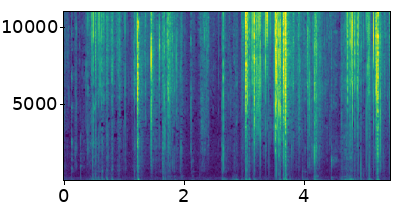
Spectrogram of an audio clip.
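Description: A solid white dry soap bar, partly wrapped in a pink shiny wrapper, is cut and shaved with a hand-held flat metal blade. The result is a run of bright, crisp scraping and crunching strokes with short tearing, crinkling bursts and almost no ring after each cut.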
